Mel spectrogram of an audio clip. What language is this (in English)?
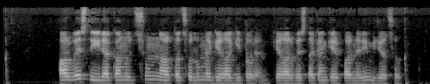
Armenian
